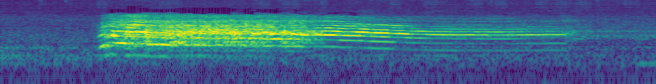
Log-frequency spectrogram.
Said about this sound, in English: You could hear … screaming all the way down to his cell as it echoed through the recorder.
